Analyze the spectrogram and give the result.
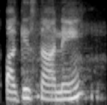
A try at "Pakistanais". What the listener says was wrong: Pakistan. आपको as last में एस तक साउंड करना है. पाकिस्तानीज. जस्वी पाकिस्तान. Pakistanis. Nez. So Jasvi Pakistanis. This is the right way. Jasvi Pakistanis.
